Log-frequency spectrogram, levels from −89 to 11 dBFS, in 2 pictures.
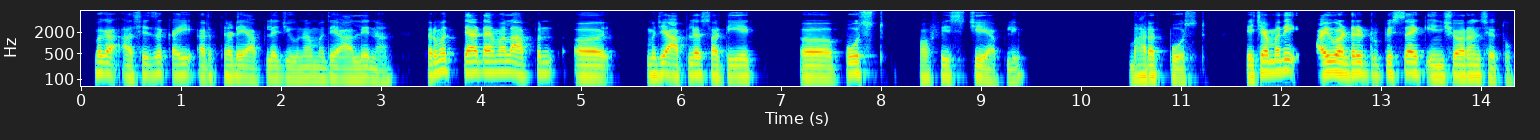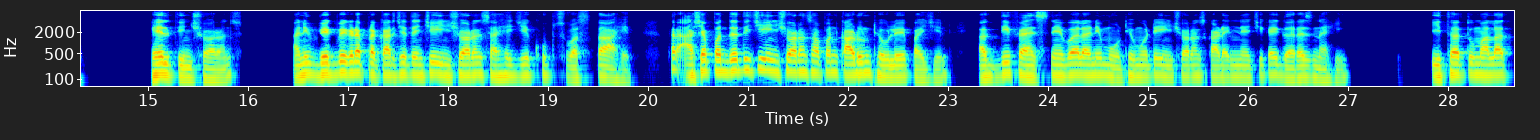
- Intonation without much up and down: No, average, 3.8 semitones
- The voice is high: No, low, 125 Hz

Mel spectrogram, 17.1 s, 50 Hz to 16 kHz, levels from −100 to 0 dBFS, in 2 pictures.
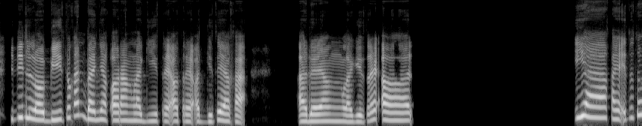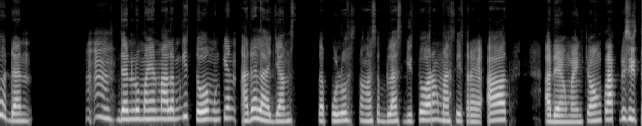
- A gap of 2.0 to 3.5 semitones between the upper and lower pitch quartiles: No, average, 4.1 semitones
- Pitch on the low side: No, high, 220 Hz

